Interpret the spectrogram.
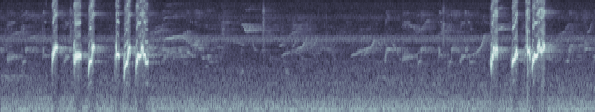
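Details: Red-whiskered bulbul showing its unique song style. Two quick phrases of bright whistled notes come within the first second and a half, then a third phrase near the end, with faint distant birds in between.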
